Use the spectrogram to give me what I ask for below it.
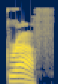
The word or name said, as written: graff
